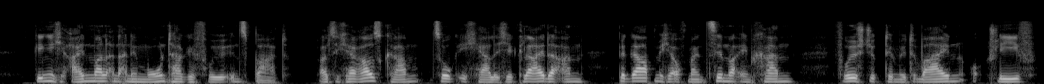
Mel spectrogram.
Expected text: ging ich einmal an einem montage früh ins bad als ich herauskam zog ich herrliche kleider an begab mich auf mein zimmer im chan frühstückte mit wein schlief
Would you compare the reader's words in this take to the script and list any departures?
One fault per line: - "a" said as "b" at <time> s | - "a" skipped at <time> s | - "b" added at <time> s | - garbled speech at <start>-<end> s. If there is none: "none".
none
